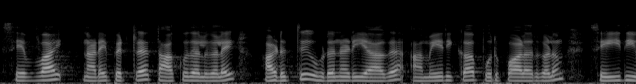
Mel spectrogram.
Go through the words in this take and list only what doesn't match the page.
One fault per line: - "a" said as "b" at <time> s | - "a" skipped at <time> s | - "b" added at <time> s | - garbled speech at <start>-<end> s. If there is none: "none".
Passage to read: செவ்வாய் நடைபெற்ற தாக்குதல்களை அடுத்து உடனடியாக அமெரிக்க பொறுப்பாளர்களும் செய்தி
none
